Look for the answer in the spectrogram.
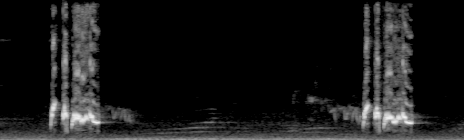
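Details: Lively caged Red-whiskered bulbul singing two matching short phrases roughly three seconds apart, each a quick cluster of bright chirps sliding down into a brief warbled tail, with low murmur beneath.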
